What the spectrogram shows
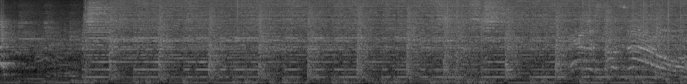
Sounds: Music, Speech

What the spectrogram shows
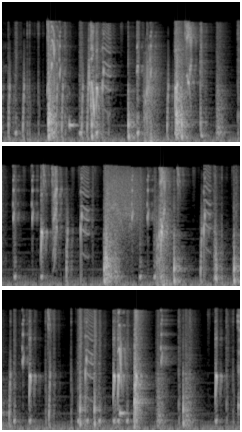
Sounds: thwack

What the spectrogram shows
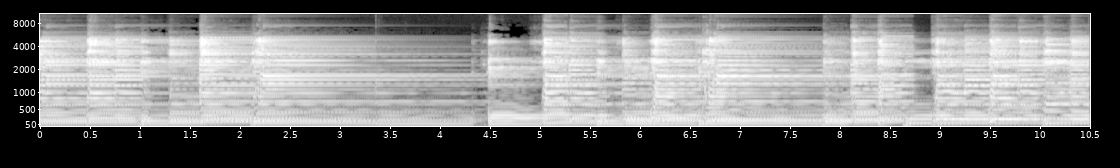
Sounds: Plucked string instrument, Effects unit, inside a small room, Guitar, Distortion, Musical instrument, Music

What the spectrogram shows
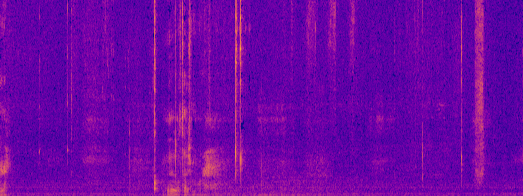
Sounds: Speech, inside a small room

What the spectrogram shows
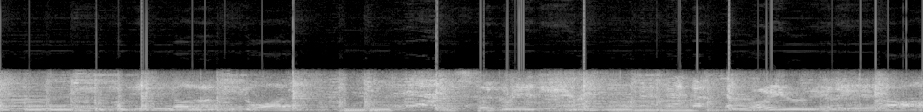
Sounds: Speech, Music

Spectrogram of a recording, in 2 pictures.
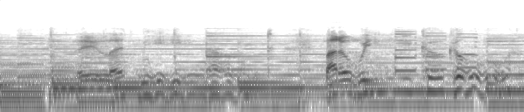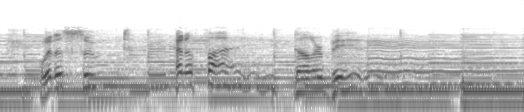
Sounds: Music

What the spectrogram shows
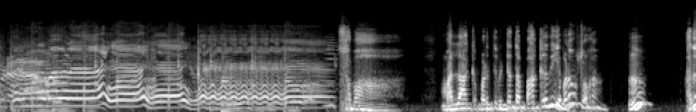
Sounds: Music, Speech

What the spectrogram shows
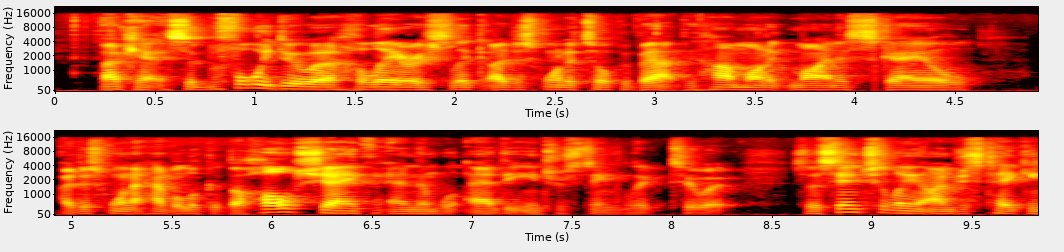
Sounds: Speech

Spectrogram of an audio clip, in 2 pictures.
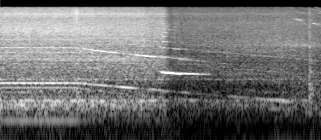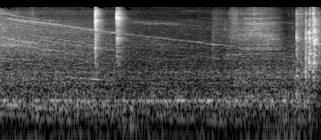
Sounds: inside a small room

